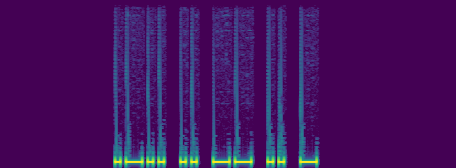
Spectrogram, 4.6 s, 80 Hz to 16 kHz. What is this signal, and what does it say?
Morse code, heard as a keyed tone, about 22 wpm, 700 Hz. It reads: LIMIT
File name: 5 Letter Words - First 3 Letters Given - 22wpm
